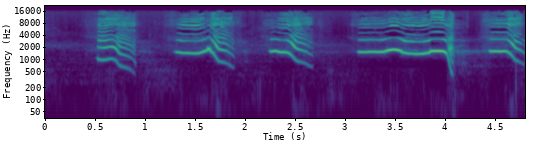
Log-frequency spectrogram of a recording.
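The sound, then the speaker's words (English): Five nasal elk cow calls blown on a mouth diaphragm call, each a loud high whine that drops sharply in pitch at its end, the fourth held longest, with short silent gaps between them. “you make just such sweet cow calls with them”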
